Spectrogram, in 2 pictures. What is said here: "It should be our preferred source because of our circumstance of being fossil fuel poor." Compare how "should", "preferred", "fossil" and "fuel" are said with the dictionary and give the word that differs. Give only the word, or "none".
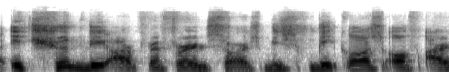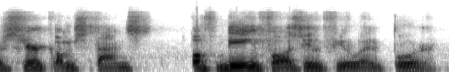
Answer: none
